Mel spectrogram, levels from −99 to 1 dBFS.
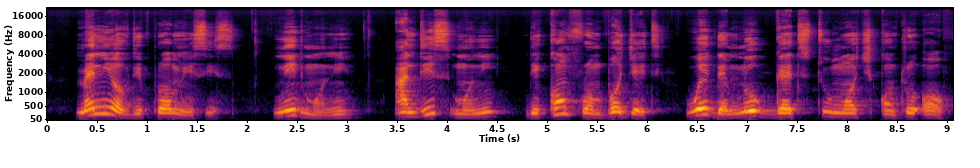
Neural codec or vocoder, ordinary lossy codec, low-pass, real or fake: none; none; none; real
